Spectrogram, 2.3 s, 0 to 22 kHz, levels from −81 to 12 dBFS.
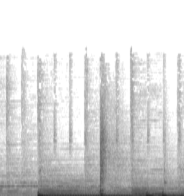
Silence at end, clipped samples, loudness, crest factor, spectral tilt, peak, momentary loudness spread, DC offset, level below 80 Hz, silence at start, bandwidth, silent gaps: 0 s; under 0.1%; -14 LUFS; 10 dB; -7 dB/octave; 0 dBFS; 5 LU; under 0.1%; -14 dBFS; 0 s; 12.5 kHz; none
